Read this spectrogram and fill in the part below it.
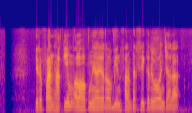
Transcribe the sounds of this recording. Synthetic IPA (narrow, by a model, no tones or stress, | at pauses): ʔirfanɦakimɔlɔɦɔk̚nialiɾɔbinfanpɛrsikəɾdiwawaɲt͡ʃaɾa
